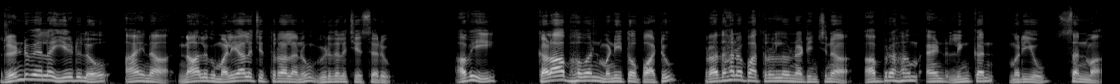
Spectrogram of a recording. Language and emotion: Telugu, neutral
